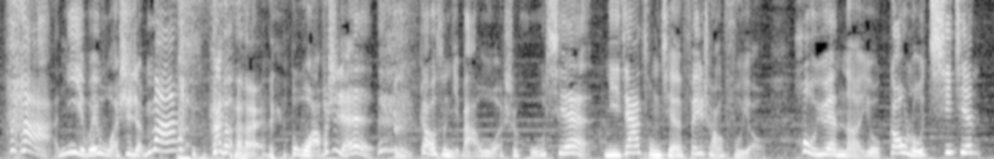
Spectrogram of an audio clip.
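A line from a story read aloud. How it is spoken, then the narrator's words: Loud composed laughter. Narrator (Chinese): 这个女子面不改色的大声笑道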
